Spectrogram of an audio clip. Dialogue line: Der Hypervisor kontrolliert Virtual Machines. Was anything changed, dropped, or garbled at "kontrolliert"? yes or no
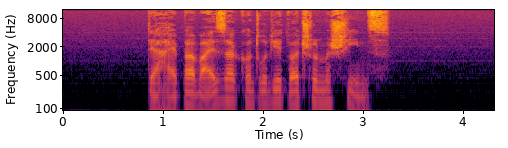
no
